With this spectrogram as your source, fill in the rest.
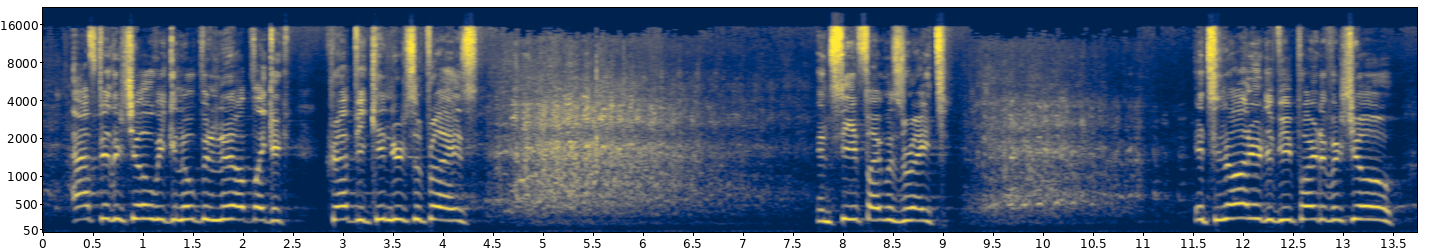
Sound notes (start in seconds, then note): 4.4 audience laughs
